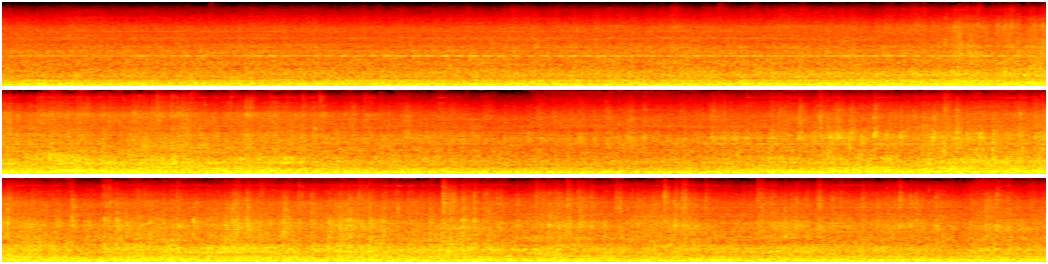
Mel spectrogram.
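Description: Bombardier AGC regional multiple unit pulling away and moving off, its engines running with a steady low hum. From a little after halfway the clatter of its wheels over rail joints and points grows.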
